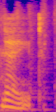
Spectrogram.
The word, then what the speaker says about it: Nat: Nat, pronounced Nate, Love would grow up to be one of the most famous black cowboys in the Old West.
